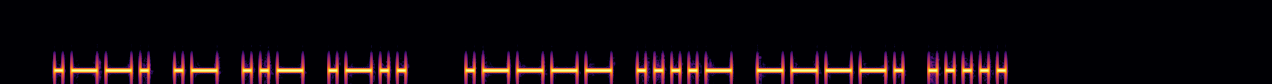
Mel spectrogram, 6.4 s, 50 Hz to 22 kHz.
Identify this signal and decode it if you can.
Morse code, heard as a keyed tone, about 28 wpm, 700 Hz. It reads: PAUL 1495
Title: CWT Exchange 28wpm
